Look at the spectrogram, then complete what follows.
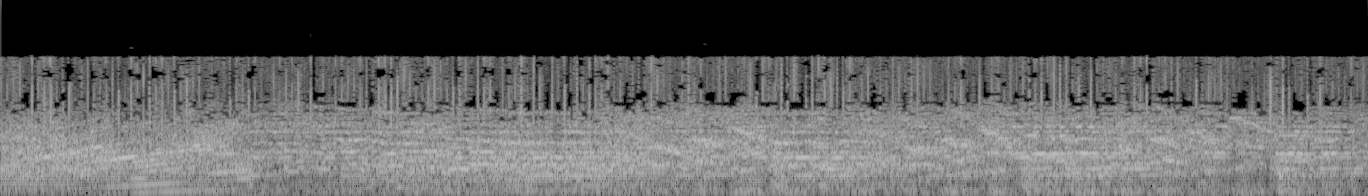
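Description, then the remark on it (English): A car engine drones steadily and fairly loud, rising and falling in pitch as the vehicle drives along a dirt road out to an old warehouse on River Road, with a rough rumbling texture throughout and no pauses. “While you drive me out to the old warehouse on River Road, I'll put on the Hornet disguise.”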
